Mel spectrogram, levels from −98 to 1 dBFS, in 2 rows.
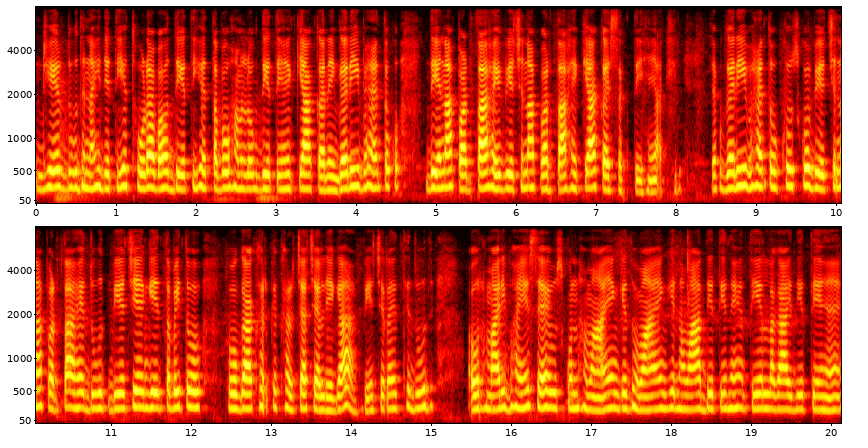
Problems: none marked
